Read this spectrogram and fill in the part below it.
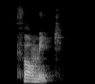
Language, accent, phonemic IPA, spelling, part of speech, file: French, France, /fɔʁ.mik/, formique, adjective, LL-Q150 (fra)-formique.wav
- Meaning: formic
